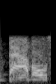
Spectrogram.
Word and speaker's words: Babel: Chris Putnam, Steve Quayle, Tom Horn are right back at the Tower of Babel, or Babel. Some people pronounce it one way, some pronounce it the other.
